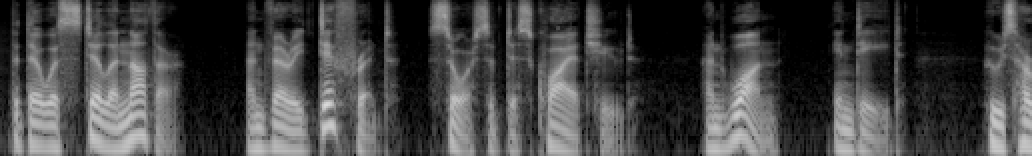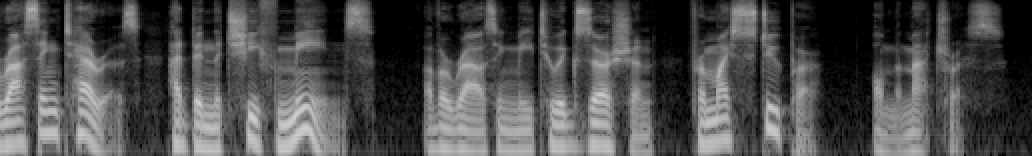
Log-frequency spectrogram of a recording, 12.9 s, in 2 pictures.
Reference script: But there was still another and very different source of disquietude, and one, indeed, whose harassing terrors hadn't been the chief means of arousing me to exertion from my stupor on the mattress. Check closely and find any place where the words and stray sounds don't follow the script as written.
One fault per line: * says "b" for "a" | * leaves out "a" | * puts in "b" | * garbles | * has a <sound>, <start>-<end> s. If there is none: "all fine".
* says "had" for "hadn't"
